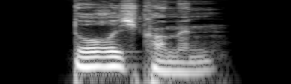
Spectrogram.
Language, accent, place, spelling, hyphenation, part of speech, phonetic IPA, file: German, Germany, Berlin, durchkommen, durch‧kom‧men, verb, [ˈdʊʁçˌkɔmən], De-durchkommen.ogg
- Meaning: 1. to come through, to pass through 2. to pass, to get through 3. to get by, to get along 4. to get away with 5. to become apparent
